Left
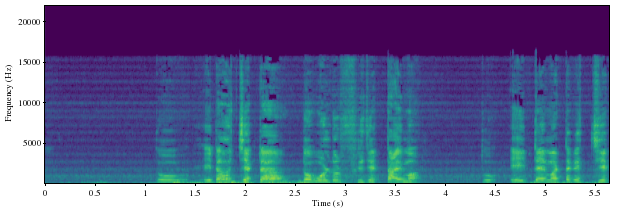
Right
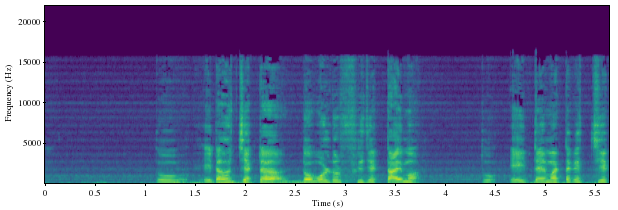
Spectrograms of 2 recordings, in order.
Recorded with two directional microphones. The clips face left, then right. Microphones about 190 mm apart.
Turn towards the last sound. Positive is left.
turn(degrees=-60)  # may be behind; listen again after turning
